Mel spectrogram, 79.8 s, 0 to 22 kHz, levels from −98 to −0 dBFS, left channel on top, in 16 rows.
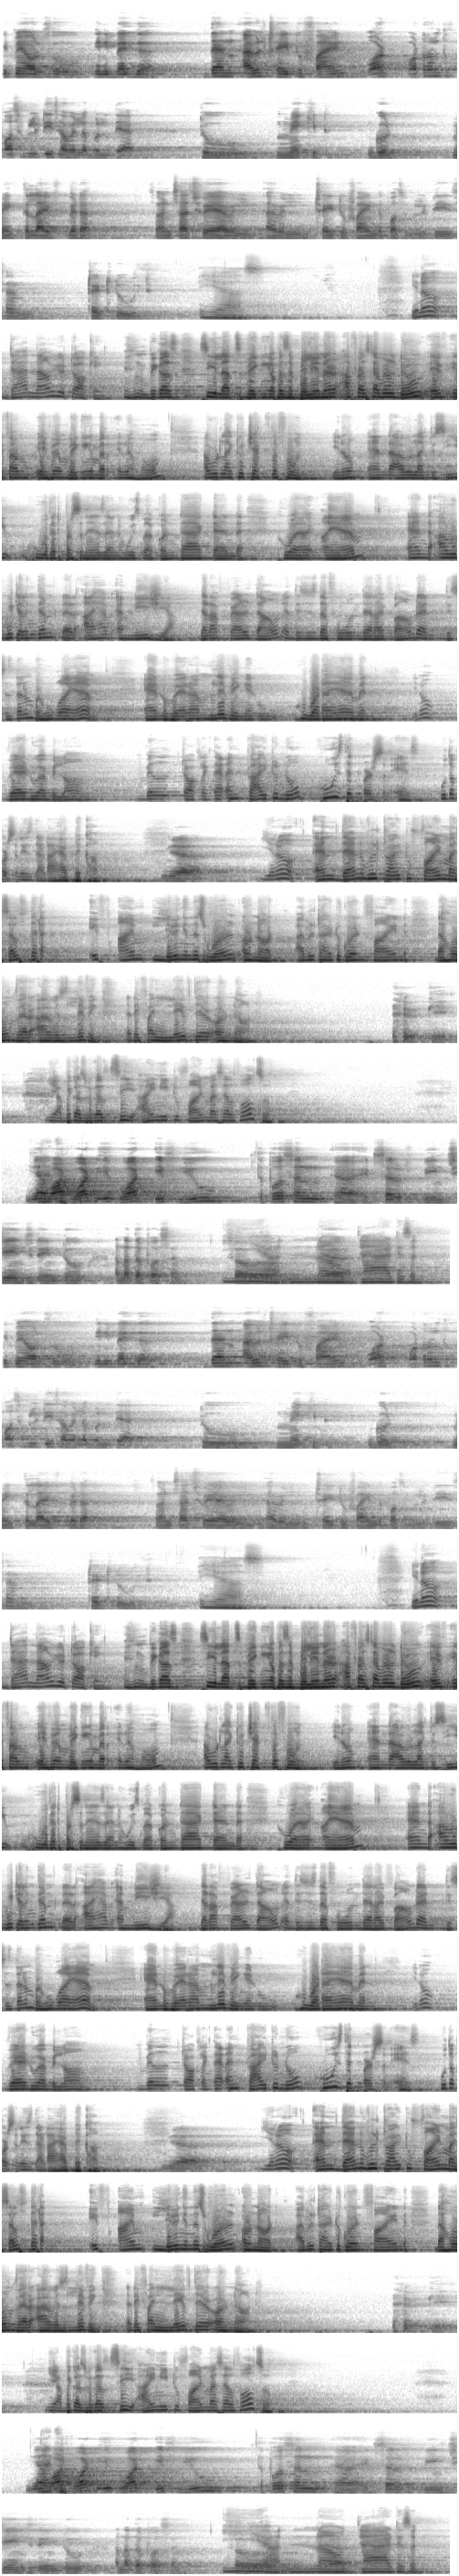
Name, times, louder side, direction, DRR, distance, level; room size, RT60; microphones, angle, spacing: voice 1, 0.0-1.8 2.2-6.5 7.2-8.5 9.0-9.4 9.9-11.1 11.7-15.3 15.9-16.6 34.7-35.0 51.6-52.2 64.2-65.4 70.1-72.4 72.7-76.8 77.4-78.8, left 4 dB, 65° left, 11 dB, 0.8 m, -30 dB
voice 2, 17.1-17.8 19.5-33.9 34.4-41.0 41.5-44.0 44.4-44.6 44.9-45.9 46.4-49.4 49.7-51.0 52.7-55.4 55.8-62.6 65.3-67.8 70.2-70.6 77.3-79.5, right 1 dB, 15° right, 13 dB, 0.4 m, -23 dB
18.0 x 16.0 x 9.9 m, 2.5 s
head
